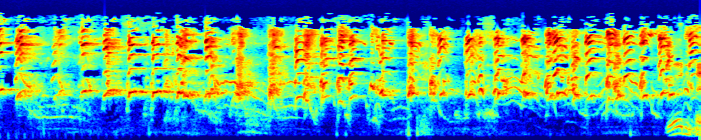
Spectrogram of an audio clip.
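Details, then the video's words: A bunch of Cane Corso puppies yip nonstop while playing, with rapid overlapping high-pitched yelps about three per second, a busy, chaotic chorus from several pups together. "Bunch of Yipping Puppies!"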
